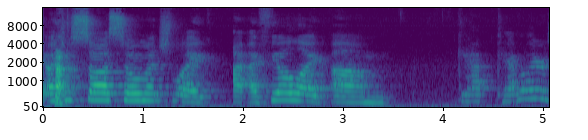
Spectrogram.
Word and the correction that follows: Cavill: is that how you say his name? – Cavill.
